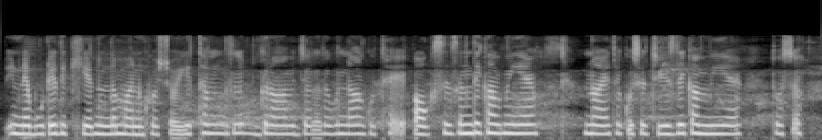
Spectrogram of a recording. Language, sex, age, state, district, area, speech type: Dogri, female, 18-30, Jammu and Kashmir, Samba, rural, spontaneous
